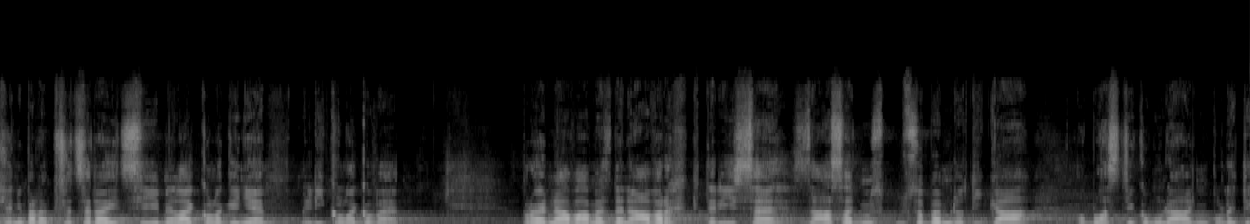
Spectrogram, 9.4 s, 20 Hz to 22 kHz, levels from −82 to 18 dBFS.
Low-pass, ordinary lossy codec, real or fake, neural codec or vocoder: 14.4 kHz; Opus, 64 kbps; real; none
